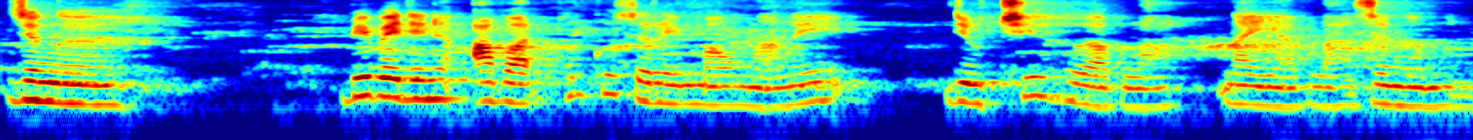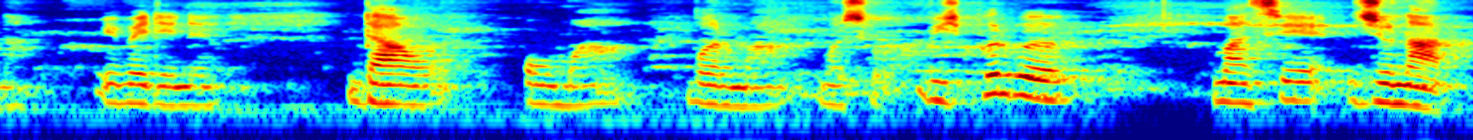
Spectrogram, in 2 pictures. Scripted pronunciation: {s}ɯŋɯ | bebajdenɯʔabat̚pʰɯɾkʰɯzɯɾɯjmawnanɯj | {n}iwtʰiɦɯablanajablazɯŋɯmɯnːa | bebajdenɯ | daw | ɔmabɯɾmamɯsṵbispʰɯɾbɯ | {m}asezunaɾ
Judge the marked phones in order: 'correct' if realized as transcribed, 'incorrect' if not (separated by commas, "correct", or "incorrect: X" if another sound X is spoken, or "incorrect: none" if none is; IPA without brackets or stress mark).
incorrect: z, incorrect: d, correct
